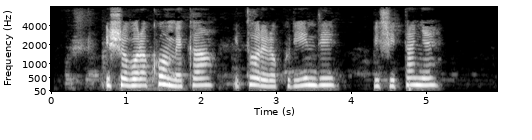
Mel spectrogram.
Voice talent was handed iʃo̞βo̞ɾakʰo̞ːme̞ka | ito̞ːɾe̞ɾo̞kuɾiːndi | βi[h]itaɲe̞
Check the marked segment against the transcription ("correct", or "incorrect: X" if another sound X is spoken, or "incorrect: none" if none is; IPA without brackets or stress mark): incorrect: f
